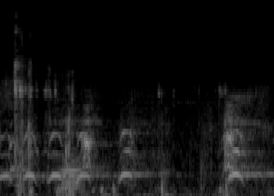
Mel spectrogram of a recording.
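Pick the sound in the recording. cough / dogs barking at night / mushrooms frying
dogs barking at night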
